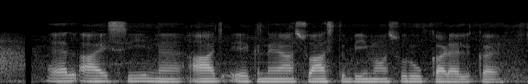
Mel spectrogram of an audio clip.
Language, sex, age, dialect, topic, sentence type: Maithili, male, 18-24, Angika, banking, statement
